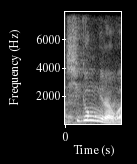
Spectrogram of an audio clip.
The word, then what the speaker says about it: 식용유: 무슨 말이냐면, 자, 일단 여기 이 용자도요, 원칙대로는요, 니은 첨가가 돼서 용으로 바뀌어야 돼요. 그 다음에 유자도 원칙대로 뉴 이렇게 돼야 돼요. 그런데 여기서 니은이 들어가게 되면 이 친구랑 만나서 기억이 뭐로 바뀌냐면 이응으로 바뀌죠. 이런 발음이 식용유가 되죠. 그런데 여기 보다시피 우리는 그냥 식용유라고 하잖아요. 그 이유는 뭐냐면 여기 원칙적으로는 니은이 들어가야 하지만 실제로 이 사이소리 현상은 이 수의적인 현상이기 때문에 이 자리에는 니은 첨가가 굳이 일어나지 않는다는 겁니다.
